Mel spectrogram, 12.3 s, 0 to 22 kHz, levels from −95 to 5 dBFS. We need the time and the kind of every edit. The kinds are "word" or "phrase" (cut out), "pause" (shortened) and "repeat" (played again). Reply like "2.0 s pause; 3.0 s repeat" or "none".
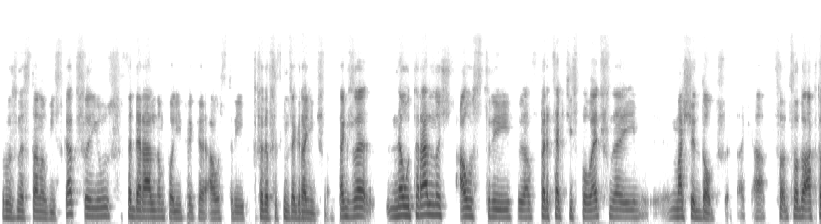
3.8 s phrase; 5.0 s pause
